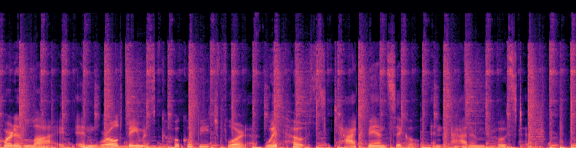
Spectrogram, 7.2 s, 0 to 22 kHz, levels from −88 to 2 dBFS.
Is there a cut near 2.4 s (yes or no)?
no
